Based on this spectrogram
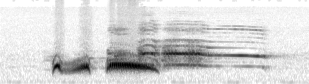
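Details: Spotted dove cooing as a decoy call for wild birds: a brief low note and a longer throaty coo, trailed by a quieter, higher, slightly buzzy tone that fades gradually.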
